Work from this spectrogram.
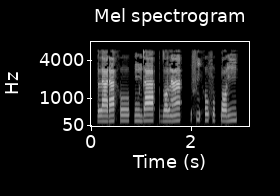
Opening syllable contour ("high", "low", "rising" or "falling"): low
